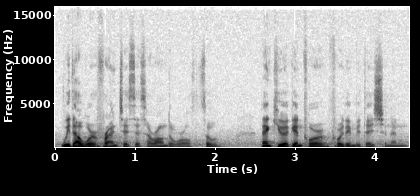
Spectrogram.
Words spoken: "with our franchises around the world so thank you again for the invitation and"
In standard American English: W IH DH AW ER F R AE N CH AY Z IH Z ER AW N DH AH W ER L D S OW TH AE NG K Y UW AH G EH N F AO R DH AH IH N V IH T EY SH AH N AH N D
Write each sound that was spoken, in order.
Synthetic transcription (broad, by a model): W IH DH AW ER F R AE N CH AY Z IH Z ER AW N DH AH W ER L D S OW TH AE NG K Y UW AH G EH N F AO R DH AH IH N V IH T EY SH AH N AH N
